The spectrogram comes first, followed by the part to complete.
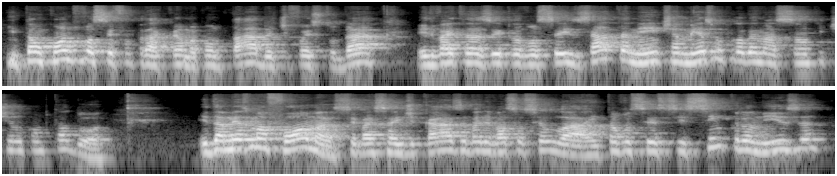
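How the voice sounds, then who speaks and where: A man's voice: sits high, a little fast. A man, teaching English on a screen-share tutorial, chatty and explaining step by step with frequent checks. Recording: echoey room.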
